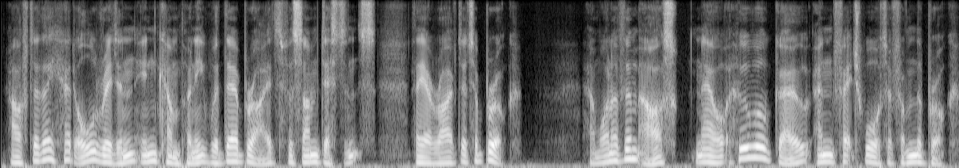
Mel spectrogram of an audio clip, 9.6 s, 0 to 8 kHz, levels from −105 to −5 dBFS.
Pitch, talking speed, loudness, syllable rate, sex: 115 Hz, 205 wpm, -16 LUFS, 5.6 syllables/s, male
